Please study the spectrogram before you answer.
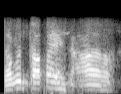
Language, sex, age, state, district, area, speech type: Nepali, male, 45-60, West Bengal, Darjeeling, rural, conversation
